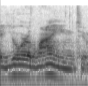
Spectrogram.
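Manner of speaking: slow, flat, falling tune on lying to me. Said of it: "I'm just gonna say it like a statement".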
